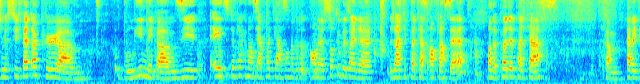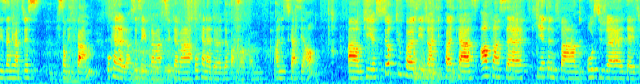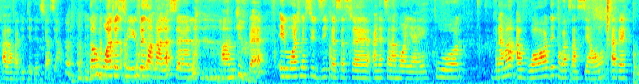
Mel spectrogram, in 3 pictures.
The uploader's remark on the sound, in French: J'ai donné l'atelier "L'art du podcast" à une vingtaine de pédagogues à Saint-Jérôme, QC. Je me suis enregistré en direct de la salle, afin de partager l'atelier.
